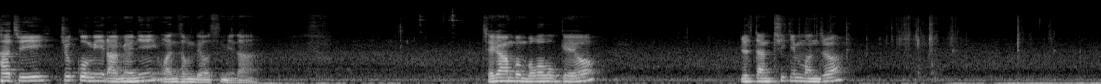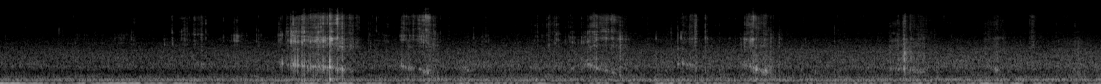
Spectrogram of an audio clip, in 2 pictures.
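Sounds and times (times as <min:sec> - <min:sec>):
crunching fried fish: 0:08.0 - 0:22.0.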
